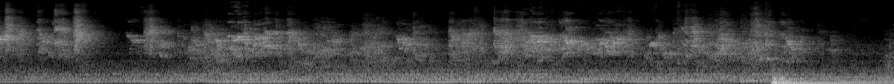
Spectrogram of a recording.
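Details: Warbling budgerigar chatter from a call used to stimulate breeding, squawky and continuous, with a dull thump near 7.7 seconds and a low hum throughout.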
